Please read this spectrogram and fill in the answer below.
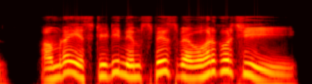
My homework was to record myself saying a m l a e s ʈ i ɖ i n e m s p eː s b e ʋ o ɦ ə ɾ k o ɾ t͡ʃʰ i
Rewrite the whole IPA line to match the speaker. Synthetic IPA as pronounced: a m ɾ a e s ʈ i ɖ i n e m s p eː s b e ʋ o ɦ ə ɾ k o ɾ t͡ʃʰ i

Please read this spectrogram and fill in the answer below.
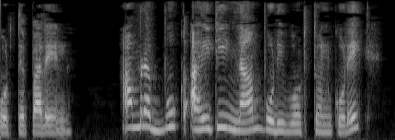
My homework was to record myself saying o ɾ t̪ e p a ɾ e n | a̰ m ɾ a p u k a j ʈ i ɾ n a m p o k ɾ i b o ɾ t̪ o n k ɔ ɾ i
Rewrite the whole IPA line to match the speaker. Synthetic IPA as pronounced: o ɾ t̪ e p a ɾ e n | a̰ m ɾ a b u k a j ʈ i ɾ n a m p o ɾ i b o ɾ t̪ o n k o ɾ e

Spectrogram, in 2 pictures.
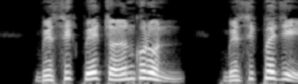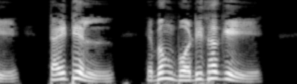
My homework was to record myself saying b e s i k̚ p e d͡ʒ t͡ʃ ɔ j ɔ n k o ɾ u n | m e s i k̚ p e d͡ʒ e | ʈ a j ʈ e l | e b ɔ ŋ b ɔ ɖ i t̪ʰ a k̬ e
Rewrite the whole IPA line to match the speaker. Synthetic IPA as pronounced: b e s i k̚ p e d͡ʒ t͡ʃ ɔ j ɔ n k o ɾ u n | b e s i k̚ p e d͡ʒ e | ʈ a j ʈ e l | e b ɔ ŋ b ɔ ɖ i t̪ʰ a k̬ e

